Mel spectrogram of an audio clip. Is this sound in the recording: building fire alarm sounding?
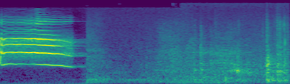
no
